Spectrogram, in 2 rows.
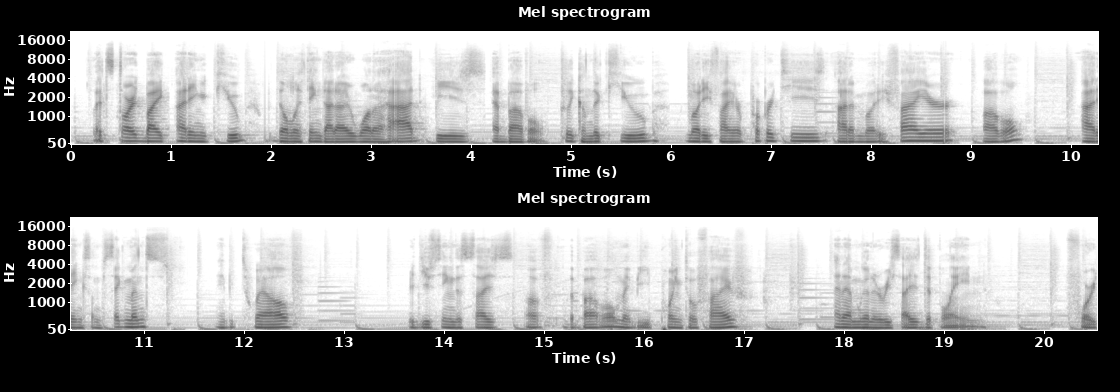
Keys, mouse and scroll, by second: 0.0 click, 0.2 shift+a, 4.5 click, 6.2 click, 7.3-8.9 drag, 9.4-9.8 scroll up 3, 9.6 shift+middle click, 10.7 click, 10.9 click, 11.0 click, 11.2 click, 13.0 click, 13.1 middle click, 13.7-17.2 drag, 17.6 scroll down 2, 18.6 middle click.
